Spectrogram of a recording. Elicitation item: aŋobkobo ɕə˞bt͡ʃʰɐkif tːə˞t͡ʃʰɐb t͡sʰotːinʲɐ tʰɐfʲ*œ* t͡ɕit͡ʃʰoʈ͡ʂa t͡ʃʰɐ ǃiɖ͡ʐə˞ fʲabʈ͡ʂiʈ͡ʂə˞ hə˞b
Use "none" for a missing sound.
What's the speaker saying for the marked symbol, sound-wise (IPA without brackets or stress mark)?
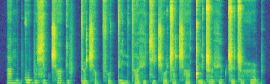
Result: œ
